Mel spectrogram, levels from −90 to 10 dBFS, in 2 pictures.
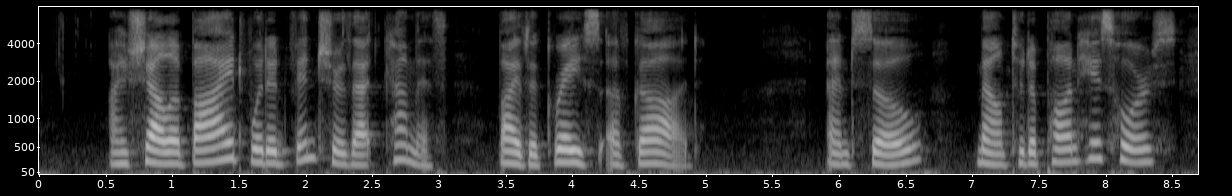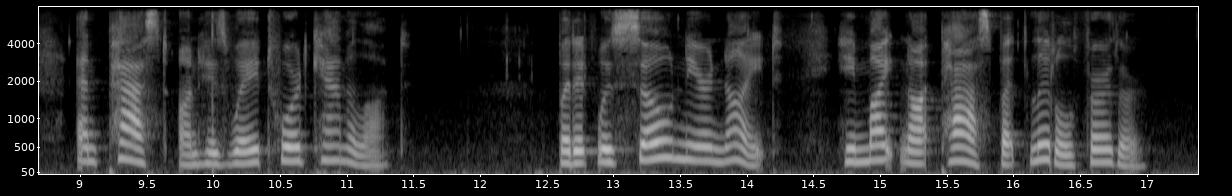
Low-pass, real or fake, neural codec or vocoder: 7.2 kHz; real; none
